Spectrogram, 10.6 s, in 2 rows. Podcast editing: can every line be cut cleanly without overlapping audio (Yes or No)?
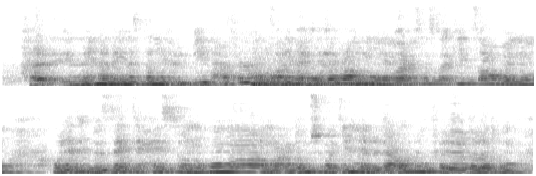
No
